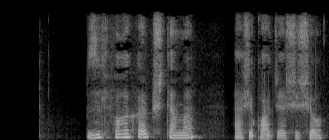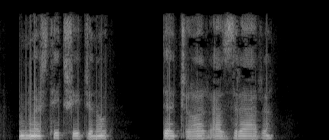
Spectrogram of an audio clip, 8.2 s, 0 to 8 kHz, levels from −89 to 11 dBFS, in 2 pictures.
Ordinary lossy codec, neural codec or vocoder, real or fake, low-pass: MP3, 48 kbps; none; real; 7.2 kHz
